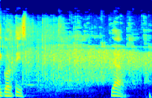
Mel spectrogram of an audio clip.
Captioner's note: audience applauds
